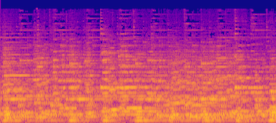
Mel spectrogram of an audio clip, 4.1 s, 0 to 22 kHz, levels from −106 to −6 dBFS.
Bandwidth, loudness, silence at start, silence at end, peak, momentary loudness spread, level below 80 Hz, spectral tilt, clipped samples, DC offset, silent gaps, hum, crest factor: 16 kHz; -25 LUFS; 0 s; 0 s; -10 dBFS; 3 LU; -50 dBFS; -6 dB/octave; under 0.1%; under 0.1%; none; none; 14 dB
